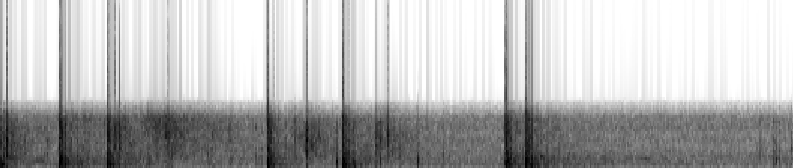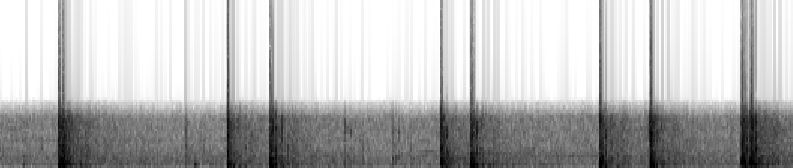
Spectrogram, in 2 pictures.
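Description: Aerial fireworks shells bursting overhead in a string of sharp bangs, often two close together, each trailing off afterwards, with a lull of about four seconds near the middle.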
